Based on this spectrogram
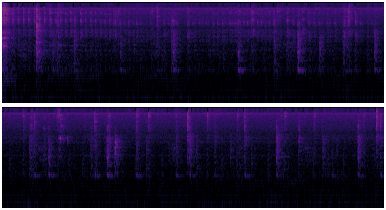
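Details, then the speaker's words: T-Fal OptiGrill preheating from cold metal plates: soft, irregular ticks and crackles scattered over a low hum as the plates heat up; normal thermal expansion noise. "So when they start heating up, they do make a bit of noise. So don't worry about that."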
